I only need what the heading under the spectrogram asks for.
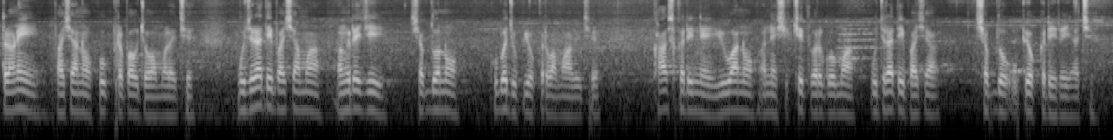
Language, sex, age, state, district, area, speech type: Gujarati, male, 18-30, Gujarat, Ahmedabad, urban, spontaneous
